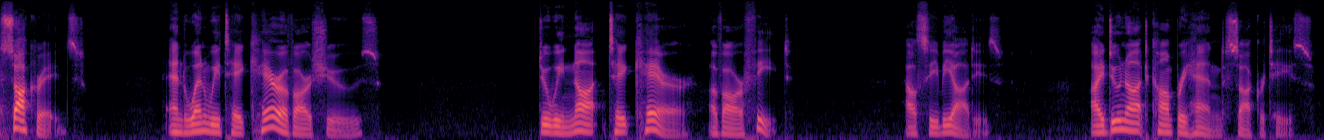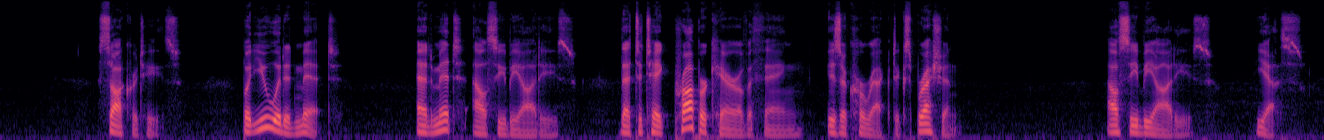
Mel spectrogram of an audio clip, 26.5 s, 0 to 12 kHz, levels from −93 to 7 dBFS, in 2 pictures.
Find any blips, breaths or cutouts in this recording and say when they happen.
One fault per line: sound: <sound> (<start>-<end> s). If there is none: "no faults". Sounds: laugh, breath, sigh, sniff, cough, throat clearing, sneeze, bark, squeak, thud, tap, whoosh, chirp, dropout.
no faults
